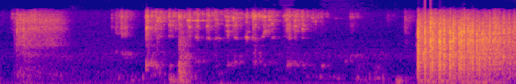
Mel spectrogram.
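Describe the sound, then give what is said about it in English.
Dice clatter and rattle across a hard tabletop in a few uneven tumbles, ending with a louder burst of rolling, as dice are rolled for damage in a tabletop game. No one speaks. “So can you roll damage? Yeah, Jesus. These dice, they're not letting me off there.”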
